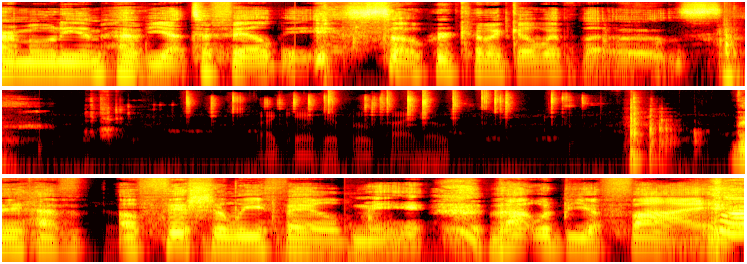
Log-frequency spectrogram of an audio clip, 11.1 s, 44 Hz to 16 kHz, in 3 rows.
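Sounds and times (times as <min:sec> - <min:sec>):
speech: 0:00.0 - 0:03.8, 0:07.4 - 0:11.1
dice clattering across a hard surface: 0:04.6 - 0:07.2.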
